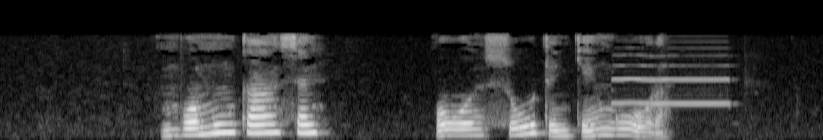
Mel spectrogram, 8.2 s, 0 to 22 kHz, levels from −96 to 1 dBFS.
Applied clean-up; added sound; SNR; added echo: none; Wind instrument, woodwind instrument; 15 dB; none.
